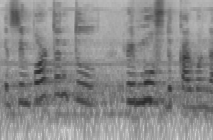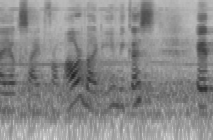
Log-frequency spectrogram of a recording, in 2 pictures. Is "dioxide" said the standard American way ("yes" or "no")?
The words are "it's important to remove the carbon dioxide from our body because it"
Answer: yes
